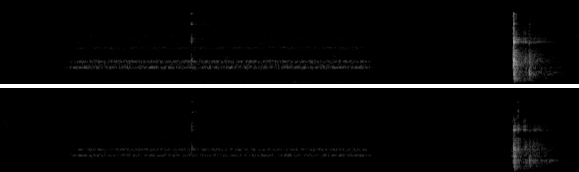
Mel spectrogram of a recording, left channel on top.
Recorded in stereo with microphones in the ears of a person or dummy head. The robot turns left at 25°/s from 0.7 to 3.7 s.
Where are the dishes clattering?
30° left (ahead or behind), 1.3 m; by 5.4 s 65° left (ahead or behind), 1.3 m.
